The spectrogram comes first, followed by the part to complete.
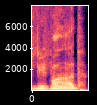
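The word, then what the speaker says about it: voivod: of given to him pronunciation is vivad vivad there you go okay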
